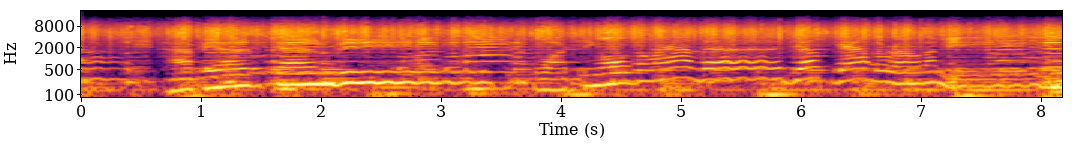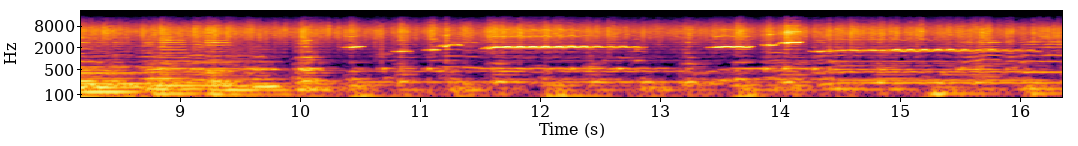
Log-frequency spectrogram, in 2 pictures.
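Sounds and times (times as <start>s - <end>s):
musical backing of a song: 0.0s - 16.3s
speech: 0.8s - 8.9s
whistled melody: 7.9s - 16.3s.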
